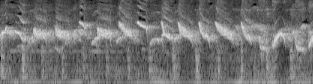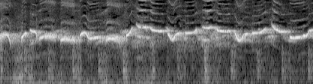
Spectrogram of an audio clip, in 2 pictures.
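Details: Captive Chinese hwamei pours out a rich, melodious song of downward-swooping whistles that turns into rapid rolling trills and high bright slurs in the second half.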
